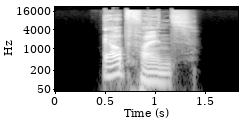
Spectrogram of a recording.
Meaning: genitive of Erbfeind
- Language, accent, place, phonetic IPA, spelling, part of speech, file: German, Germany, Berlin, [ˈɛʁpˌfaɪ̯nt͡s], Erbfeinds, noun, De-Erbfeinds.ogg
